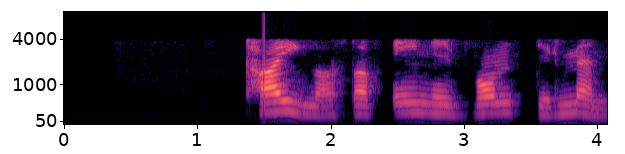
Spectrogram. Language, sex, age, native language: Icelandic, male, 9, English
